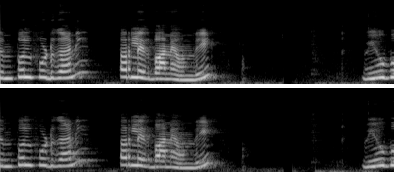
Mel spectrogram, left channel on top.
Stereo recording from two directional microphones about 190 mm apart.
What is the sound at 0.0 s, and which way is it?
A woman's voice, 35° left (ahead or behind).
